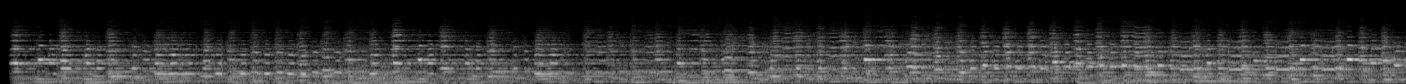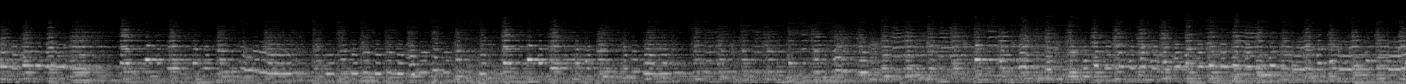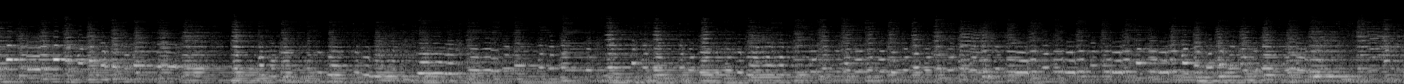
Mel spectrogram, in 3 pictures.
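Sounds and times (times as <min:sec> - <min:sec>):
baroque orchestral suite movement: 0:00.0 - 0:42.1.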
